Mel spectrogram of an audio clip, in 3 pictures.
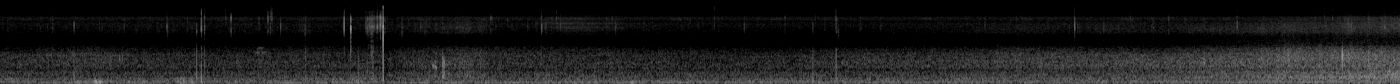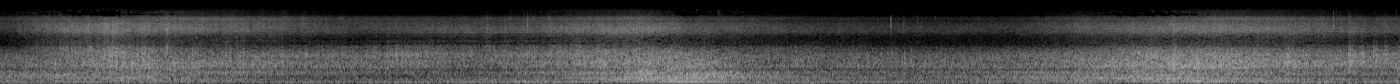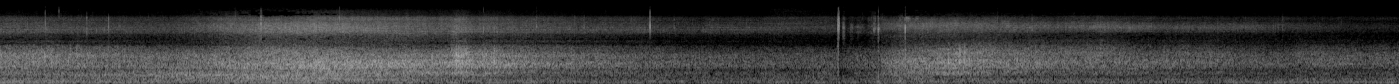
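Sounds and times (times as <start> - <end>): tyres hissing through snow: 4.1 - 6.4, 11.8 - 41.9.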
